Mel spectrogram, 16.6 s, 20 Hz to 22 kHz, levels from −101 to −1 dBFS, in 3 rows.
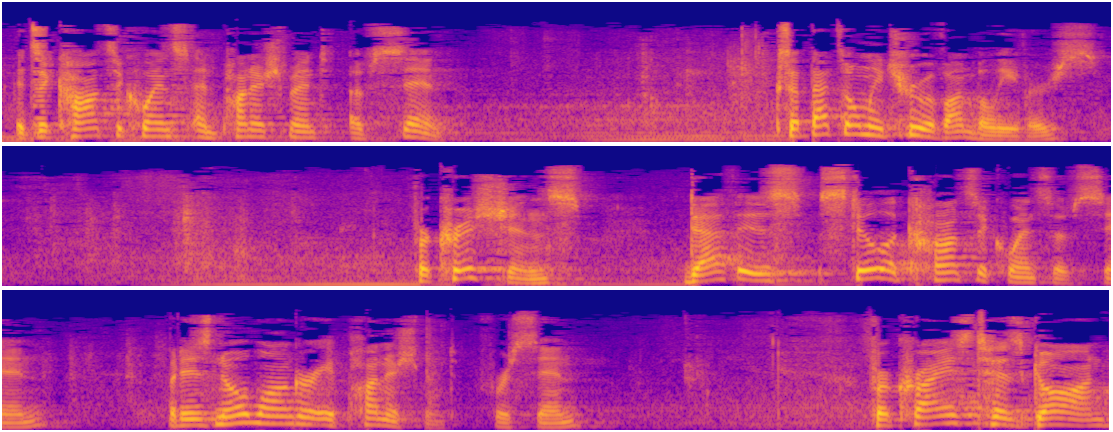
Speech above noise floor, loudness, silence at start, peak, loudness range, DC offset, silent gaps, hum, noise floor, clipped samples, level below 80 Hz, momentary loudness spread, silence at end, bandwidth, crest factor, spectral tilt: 27 dB; -20 LUFS; 0 s; 0 dBFS; 5 LU; under 0.1%; none; none; -47 dBFS; under 0.1%; -52 dBFS; 20 LU; 0 s; 12.5 kHz; 22 dB; -3 dB/octave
